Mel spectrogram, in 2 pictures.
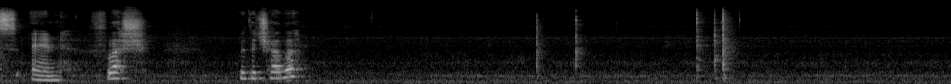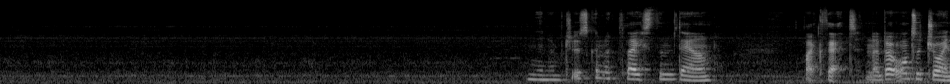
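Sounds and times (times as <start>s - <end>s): faint room hum: 0.0s - 19.0s.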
